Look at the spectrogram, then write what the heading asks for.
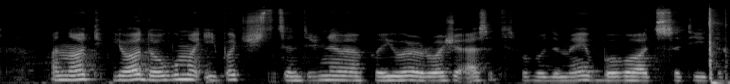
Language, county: Lithuanian, Vilnius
